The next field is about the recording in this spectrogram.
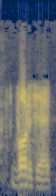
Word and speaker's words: Dvořák: I com es pronunciava? – Dvořák. – Dvořák, eh? – De fet, hi ha moltes diverses maneres i versions per pronunciar aquest nom. Dvořák és la que està més extensa, sí.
